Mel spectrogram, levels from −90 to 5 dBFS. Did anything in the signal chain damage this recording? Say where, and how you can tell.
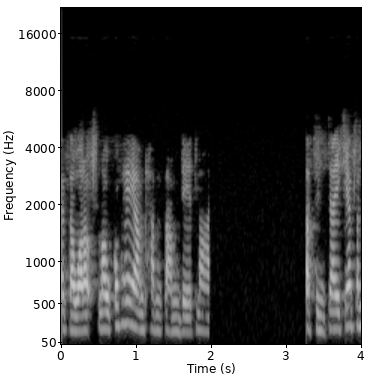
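Yes. From 1.97 s to 3.26 s the speech cuts out abruptly for about 1.3 s, leaving only hiss roughly 50 dB below the speech level: an audio dropout to a faint residue. It is most likely a momentary break in the analogue wiring ahead of the converter, with the input stage still live and passing its own noise. On a waveform the envelope collapses to a thin noise band with hard edges. A spectrogram shows the harmonics vanishing into a flat, faint hiss floor.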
